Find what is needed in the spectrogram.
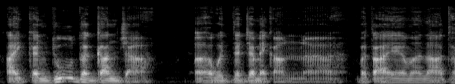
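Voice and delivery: put-on a tentative, barely-there Jamaican accent; attempted Jamaican accent. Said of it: "I can't do the Jamaican man".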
